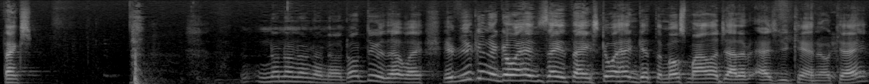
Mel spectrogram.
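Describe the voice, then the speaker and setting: A middle-aged man preaching a sermon in a conversational, animated way, acting out little everyday examples. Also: high-pitched, fast, few pauses. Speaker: pastor.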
